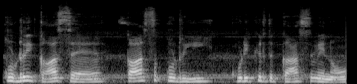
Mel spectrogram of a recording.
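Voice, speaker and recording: Woman doing a rough drunk bully of a husband, dark mellow tone, faint hiss behind, cartoon story voice. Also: very deep voice, moderate pace, voice pushed down. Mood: menacing. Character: drunken, violent husband demanding money.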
